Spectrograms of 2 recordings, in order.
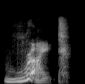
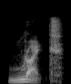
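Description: First: Sharper angry outburst; open fury. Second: Restrained, curt anger; contained fury. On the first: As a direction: let the fury break out on one word. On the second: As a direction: hold the fury in on one word. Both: A narrator's reading. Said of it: "who looked furious now".

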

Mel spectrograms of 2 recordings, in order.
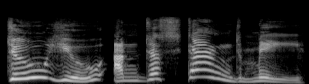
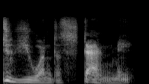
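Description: First: Loud, high, very drawn-out demand; slow, enraged yell; furious shout. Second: Contained, menacing demand; restrained angry snarl. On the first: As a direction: bellow it slowly, word by word. Harry shouts his demand. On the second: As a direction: demand it without raising the voice. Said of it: "Harry snarled". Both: A narrator's reading.

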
